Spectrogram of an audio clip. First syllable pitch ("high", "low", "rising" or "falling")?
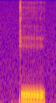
low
